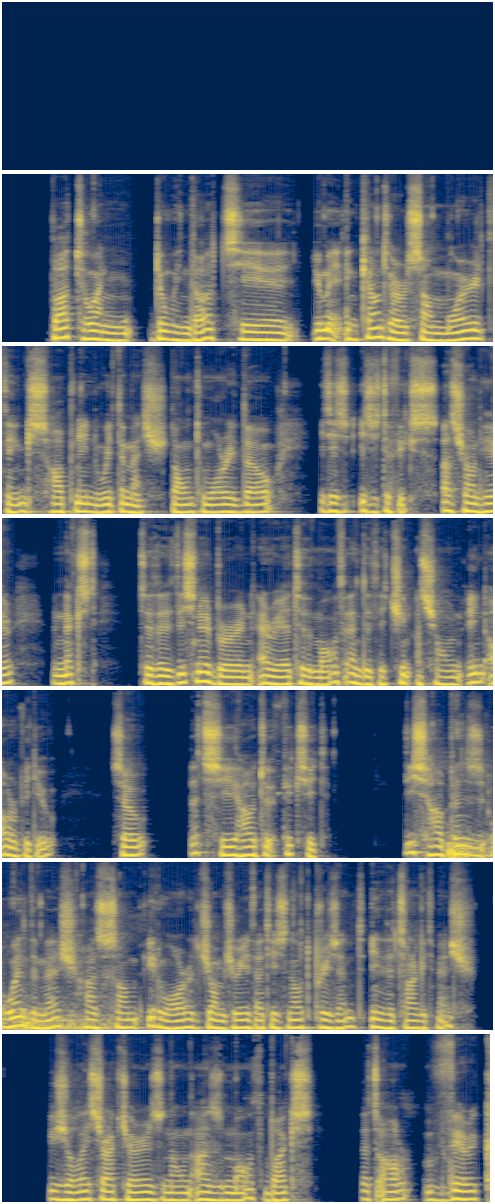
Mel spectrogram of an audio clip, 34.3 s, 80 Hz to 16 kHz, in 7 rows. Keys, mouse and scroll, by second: 3.3-34.3 shift+drag.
